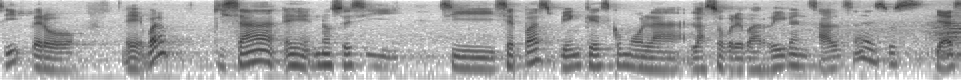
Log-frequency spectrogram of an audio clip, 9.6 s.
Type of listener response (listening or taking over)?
taking over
